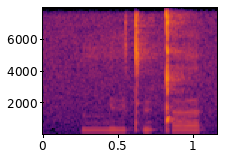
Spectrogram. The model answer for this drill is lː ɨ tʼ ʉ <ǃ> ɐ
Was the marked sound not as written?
no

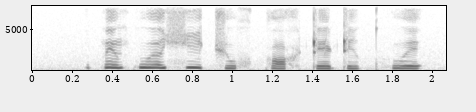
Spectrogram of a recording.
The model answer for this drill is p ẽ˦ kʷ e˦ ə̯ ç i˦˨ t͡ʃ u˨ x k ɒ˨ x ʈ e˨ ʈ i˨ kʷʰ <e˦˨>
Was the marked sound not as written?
yes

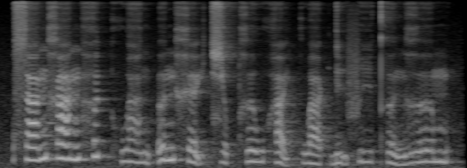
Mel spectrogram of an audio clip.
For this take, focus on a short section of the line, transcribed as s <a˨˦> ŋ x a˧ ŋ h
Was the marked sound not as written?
no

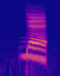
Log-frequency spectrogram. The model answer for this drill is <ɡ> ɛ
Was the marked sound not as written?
no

